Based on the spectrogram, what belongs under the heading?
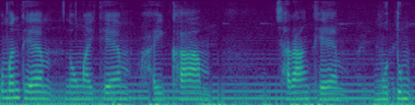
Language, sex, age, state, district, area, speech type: Manipuri, female, 60+, Manipur, Imphal East, rural, spontaneous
